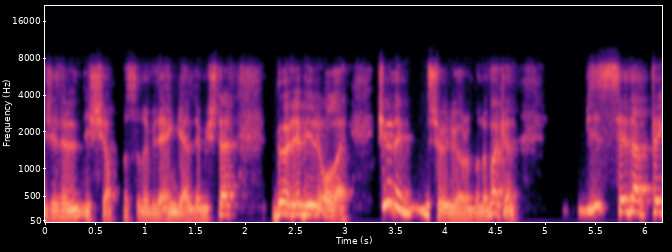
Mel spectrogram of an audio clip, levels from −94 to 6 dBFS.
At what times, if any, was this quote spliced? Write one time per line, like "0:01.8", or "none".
0:03.8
